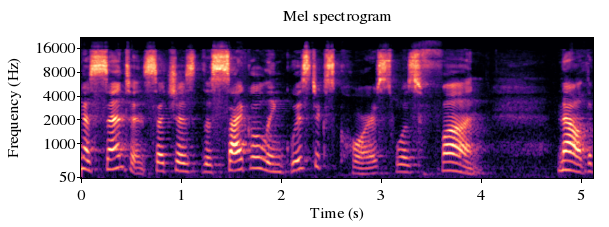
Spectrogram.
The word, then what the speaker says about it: psycholinguistics: Psycholinguistics. Which one sounds like it has more stress? The first or the fourth syllable? The fourth, right?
